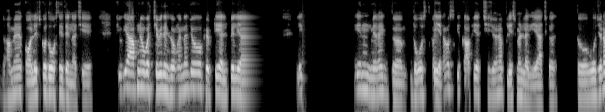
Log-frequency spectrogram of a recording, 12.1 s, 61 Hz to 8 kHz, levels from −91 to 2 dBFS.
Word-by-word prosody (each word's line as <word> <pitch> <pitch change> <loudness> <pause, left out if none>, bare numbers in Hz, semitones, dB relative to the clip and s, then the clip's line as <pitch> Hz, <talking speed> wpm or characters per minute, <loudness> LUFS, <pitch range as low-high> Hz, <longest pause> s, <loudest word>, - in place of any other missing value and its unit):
हमें 135 +4 -1
कॉलेज 120 +1 +3
को 150 - +6
दोष 140 -1 +5
नहीं 135 - +2
देना 110 -4 -1
चाहिए 110 -1 -6 0.5
क्योंकि 305 - -2
आपने 175 +2 +4
वो 175 - +3
बच्चे 165 -1 0
भी 165 - +5
देखे 150 -3 +3
होंगे 140 +1 0
ना - - -1
जो 170 0 +2
50 195 -7 +2
एलपीए 130 +2 +2
ले 135 0 +4
आया, 120 -1 -2 1.8
लेकिन 160 +1 -7 0.2
मेरा 135 +1 -1
एक 150 -1 -3
द 110 -2 -2
दोस्त 130 +2 -1
की 125 - +2
है - - +2
ना - - -4
उसकी 160 -1 -6
काफ़ी 145 - +1
अच्छी 130 -2 -4
जो 125 - -5
है - - -4
ना 140 - -1
प्लेसमेंट 120 +2 -2
लगी 100 -2 -3
है 105 - +1
आजकल। 100 +1 -5 0.4
तो 115 0 -1
वो 125 +2 +1
जो 140 +3 +1
है - - -3
130 Hz, 210 wpm, -22 LUFS, 120-150 Hz, 1.8 s, को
